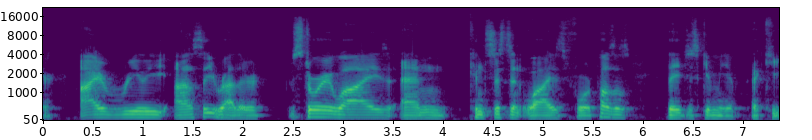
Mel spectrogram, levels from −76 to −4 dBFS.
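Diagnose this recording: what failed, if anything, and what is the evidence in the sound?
Nothing in the speech stood out on listening that would point to a failure at any stage of the chain.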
